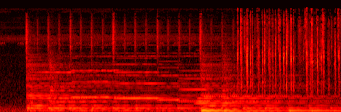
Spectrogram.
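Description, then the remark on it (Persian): Late-night typing on a computer keyboard, with steady, evenly spaced key clicks that turn into a faster, denser burst of keystrokes over a low background hum. Clear, with no voices. “فیلم ها دیر وقته، اینقدر تایپ نکن.”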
